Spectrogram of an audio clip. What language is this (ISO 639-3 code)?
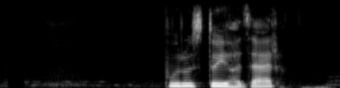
nep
